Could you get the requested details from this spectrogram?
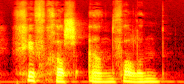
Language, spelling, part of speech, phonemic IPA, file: Dutch, gifgasaanvallen, noun, /ˈɣɪfxɑsˌaɱvɑlə(n)/, Nl-gifgasaanvallen.ogg
- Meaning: plural of gifgasaanval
